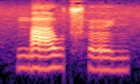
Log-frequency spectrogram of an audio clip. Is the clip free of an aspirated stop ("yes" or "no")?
no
